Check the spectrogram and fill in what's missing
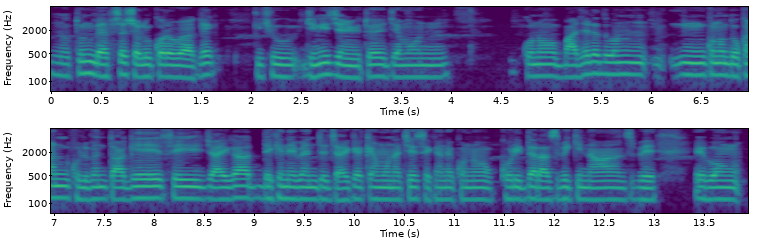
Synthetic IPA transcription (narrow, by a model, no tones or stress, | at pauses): not̪unbɛbʃat͡ʃolukɔɾabaaɡekit͡ɕʰud͡ʑiniʃ̬d͡ʑanɾit̪oed͡ʑɛmon | konobad͡ʑaɾed̪ʱoɾn | konod̪okankʰulbent̪oaɡeʃejd͡ʑaeɡad̪ekʰenebend͡ʑed͡ʑaeɡakɛmonat͡ɕʰeʃekʰanekonoɡʱoɽid̪aɾaʃbekinaaʃbe | eboŋ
